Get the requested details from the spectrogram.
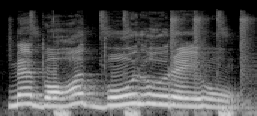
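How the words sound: The voice is medium-pitched.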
